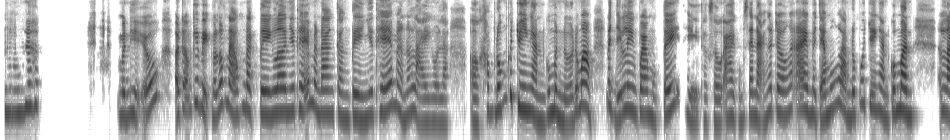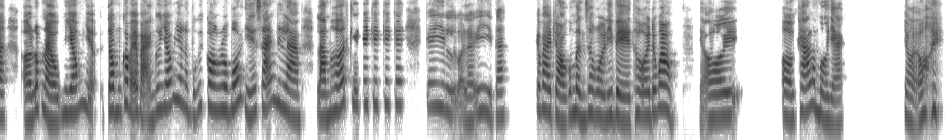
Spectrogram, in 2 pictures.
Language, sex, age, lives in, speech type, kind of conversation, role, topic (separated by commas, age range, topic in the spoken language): Vietnamese, female, 20-24, Vietnam, conversation, podcast, host, Bạn đã từng chọn công việc vì tiền hay vì ý nghĩa?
